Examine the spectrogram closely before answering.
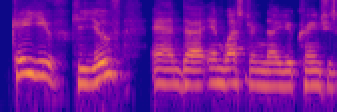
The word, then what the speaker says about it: Kyiv: She's got family members both in the capital city, which is correctly pronounced Kyiv, and in Western Ukraine, she's got her parents.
